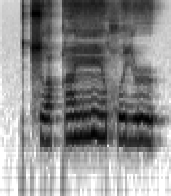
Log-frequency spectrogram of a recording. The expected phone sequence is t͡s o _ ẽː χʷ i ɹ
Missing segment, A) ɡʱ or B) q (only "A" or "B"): B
